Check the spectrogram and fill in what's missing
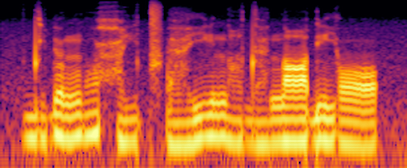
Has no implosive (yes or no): no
